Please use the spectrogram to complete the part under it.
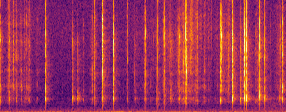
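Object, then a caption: Plastic pin hairbrush. Long nails scratch and strum the bristles of a small plastic pin hairbrush held near the microphone. The result is a quick, irregular run of sharp, dry clicks and ticks with a bright, papery edge, each dying away almost at once. Beneath them sits a steady low hum.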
